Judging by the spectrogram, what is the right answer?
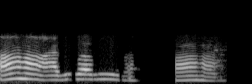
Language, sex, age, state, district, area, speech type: Odia, female, 45-60, Odisha, Angul, rural, conversation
